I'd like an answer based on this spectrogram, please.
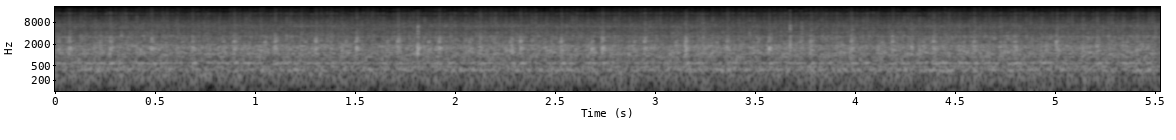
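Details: Mercedes S430 W220 M113 V8, warm idle: slight, fairly even knock on the left side, absent when cold, eases with a little throttle, present about 3 years despite oil changes and a new harmonic balancer; cause unknown.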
